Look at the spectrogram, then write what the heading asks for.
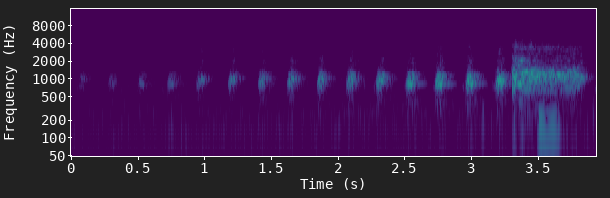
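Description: A hen clucks in a rapid, even series of short calls that grow steadily louder, then breaks into a loud, harsh squawk at the end.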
